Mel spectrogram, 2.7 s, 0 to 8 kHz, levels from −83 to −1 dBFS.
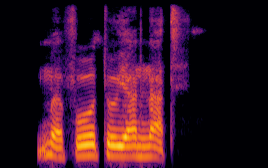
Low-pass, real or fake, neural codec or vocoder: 7.2 kHz; fake; codec, 16 kHz in and 24 kHz out, 1 kbps, XY-Tokenizer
